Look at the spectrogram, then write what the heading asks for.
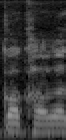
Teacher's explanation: क ख ग से लेकर अ तक ये कंठ है यानी कंठ से बोला जाएगा इसलिए इसे कंठे कहते हैं यानी क से लेकर अन तक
